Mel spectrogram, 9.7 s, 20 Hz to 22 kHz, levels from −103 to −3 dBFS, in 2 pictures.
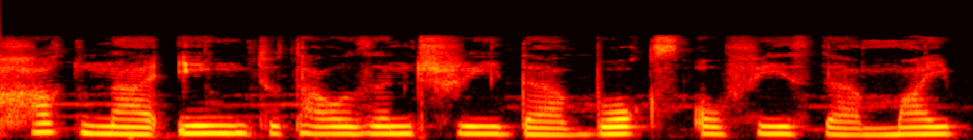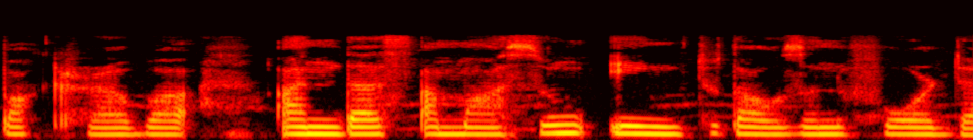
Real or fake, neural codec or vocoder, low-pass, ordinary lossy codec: real; none; none; none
